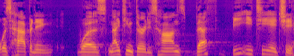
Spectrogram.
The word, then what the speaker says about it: Bethe: happening was 1930s Hans Bethe, B-E-T-H-E. How do you pronounce B-E-T-H-E? Bethe? I don't know how to pronounce his last name. Beta. That's how you spell his name.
